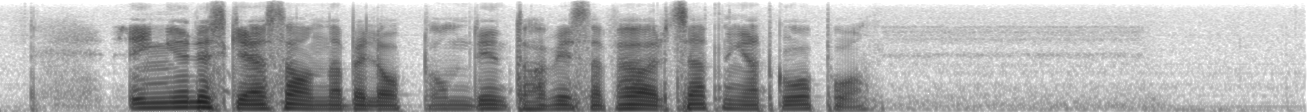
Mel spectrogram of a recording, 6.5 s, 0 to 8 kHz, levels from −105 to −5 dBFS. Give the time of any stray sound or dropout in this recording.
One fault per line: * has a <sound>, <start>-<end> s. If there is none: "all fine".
all fine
